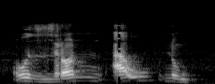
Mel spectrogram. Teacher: setelah tanwin dia ada hamzah, lalu bibirnya mencucu.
